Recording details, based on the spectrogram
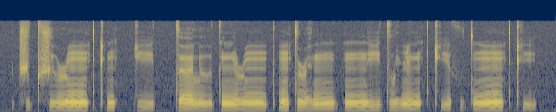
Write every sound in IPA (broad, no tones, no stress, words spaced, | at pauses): t͡ʃɛ̤tʃɯɹũːtkʼĩ kːiːtːɜlɯːt ĩɹũː pʼũt ɹɛ̤nːitnːiːtli̤ ɳĩːtkʼiθṳt ŋũːtkʼi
